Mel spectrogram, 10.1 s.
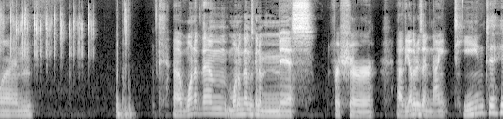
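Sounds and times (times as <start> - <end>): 
speech: 0.0 - 0.8, 2.3 - 2.7, 3.4 - 10.0
dice rattling and rolling: 0.0 - 2.0.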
